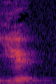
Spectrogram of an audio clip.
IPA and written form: jə (you)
